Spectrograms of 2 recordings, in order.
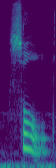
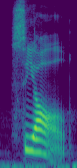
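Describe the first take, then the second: First: The syllable sounds like 'soul'. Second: The syllable sounds like 'see-al'. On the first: This is the proper pronunciation of the name. The speaker calls it right. "Soul is fine" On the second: This is how others mispronounce the name. The speaker calls it wrong. "they have been pronouncing Soulicious, let's say, as Cialicious"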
